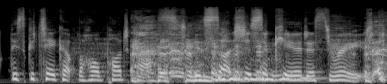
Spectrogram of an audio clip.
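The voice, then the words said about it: Northern Irish accent. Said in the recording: “you might be able to tell from my accent, I grew up in Northern Ireland”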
